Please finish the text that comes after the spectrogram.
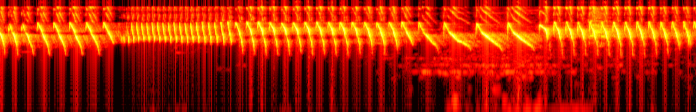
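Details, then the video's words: Canary in full, long song played to prompt reluctant canaries to sing; rapid repeated downslurred notes, a dense rolling trill between one and two seconds, then spaced sweeping whistles and renewed fast trills, continuous and bright. "kenari gacor panjang mewah buat pancingan kenari males bunyi"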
